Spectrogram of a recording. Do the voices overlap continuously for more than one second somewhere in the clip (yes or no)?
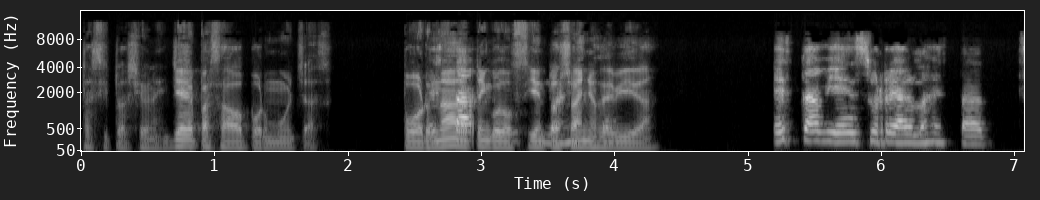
yes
